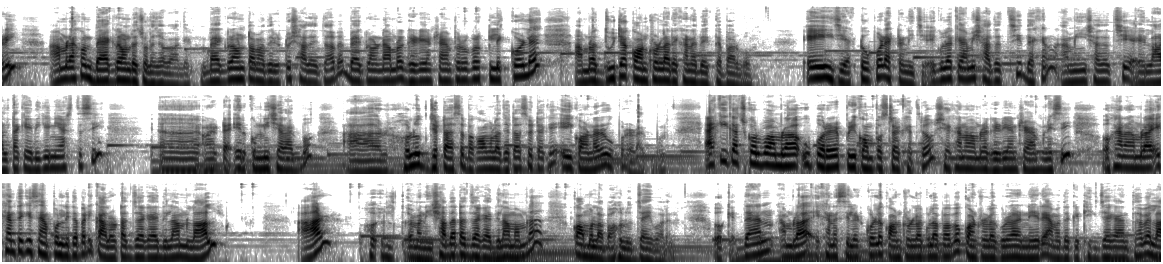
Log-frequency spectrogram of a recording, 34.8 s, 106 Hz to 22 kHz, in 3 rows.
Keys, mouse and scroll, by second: 1.6 click, 5.2 click, 10.3 click, 15.7 click, 20.7 click, 22.5 click, 24.6 click, 26.1 click, 27.2 click, 29.3 click, 31.8 click, 33.4 click.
